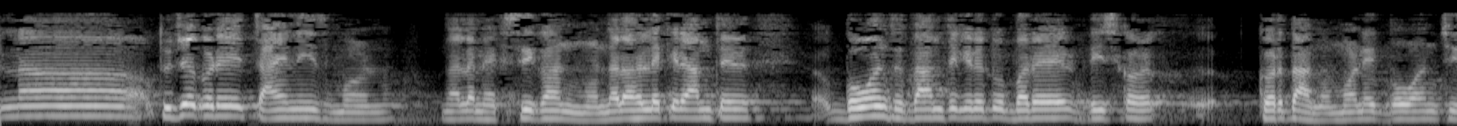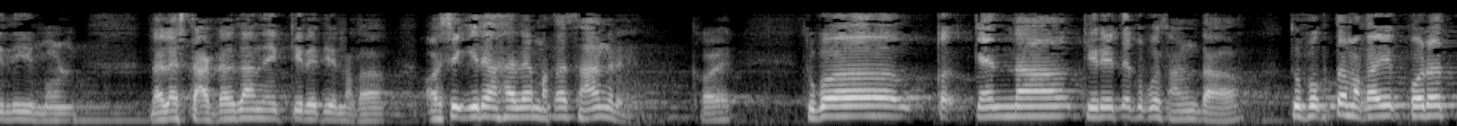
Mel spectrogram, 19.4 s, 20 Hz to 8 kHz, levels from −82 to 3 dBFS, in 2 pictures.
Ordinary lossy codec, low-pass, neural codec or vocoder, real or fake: MP3, 24 kbps; 7.2 kHz; autoencoder, 48 kHz, 32 numbers a frame, DAC-VAE, trained on Japanese speech; fake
